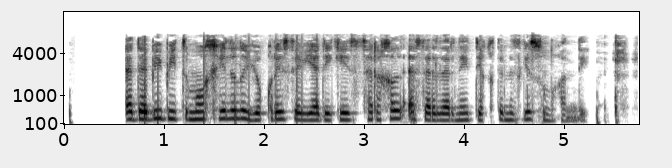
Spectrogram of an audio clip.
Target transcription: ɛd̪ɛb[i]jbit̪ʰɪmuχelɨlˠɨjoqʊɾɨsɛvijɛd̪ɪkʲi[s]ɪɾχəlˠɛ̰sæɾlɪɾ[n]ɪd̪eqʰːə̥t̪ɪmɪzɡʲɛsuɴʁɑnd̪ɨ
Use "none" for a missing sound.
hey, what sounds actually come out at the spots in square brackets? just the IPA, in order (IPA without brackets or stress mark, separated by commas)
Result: i, s, n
